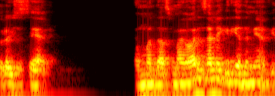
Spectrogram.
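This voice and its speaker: The voice has a dark, mellow tone, is somewhat breathy, and keeps a moderate pace. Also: man. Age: 60s. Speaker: former mayor and radio reporter. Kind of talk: life story interview. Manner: casual, halting with repetitions.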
